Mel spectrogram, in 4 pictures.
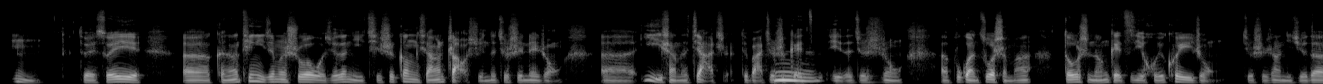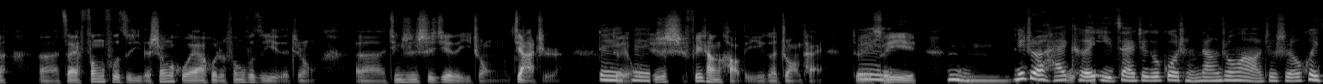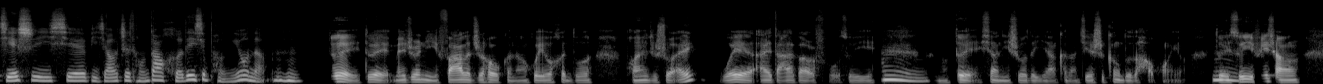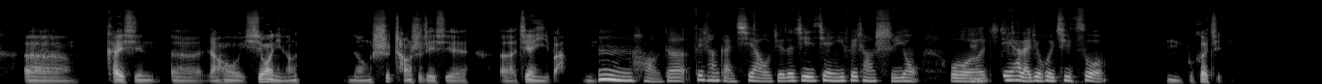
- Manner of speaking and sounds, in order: none
- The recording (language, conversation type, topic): Chinese, advice, 我该如何选择一个有意义的奖励？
